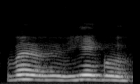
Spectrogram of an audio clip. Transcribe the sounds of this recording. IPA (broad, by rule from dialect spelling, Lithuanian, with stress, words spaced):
ˈʋɐ ˈjɛɪɡʊ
